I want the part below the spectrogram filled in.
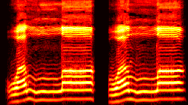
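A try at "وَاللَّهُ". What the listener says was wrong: Kalimah Allah tebal. Wa jangan tebal. Wa. Wallah. Tak nak. Kita nak wa. Wa.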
